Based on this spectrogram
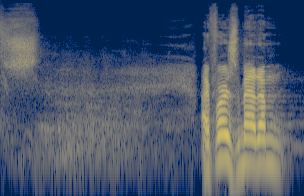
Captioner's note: audience laughing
